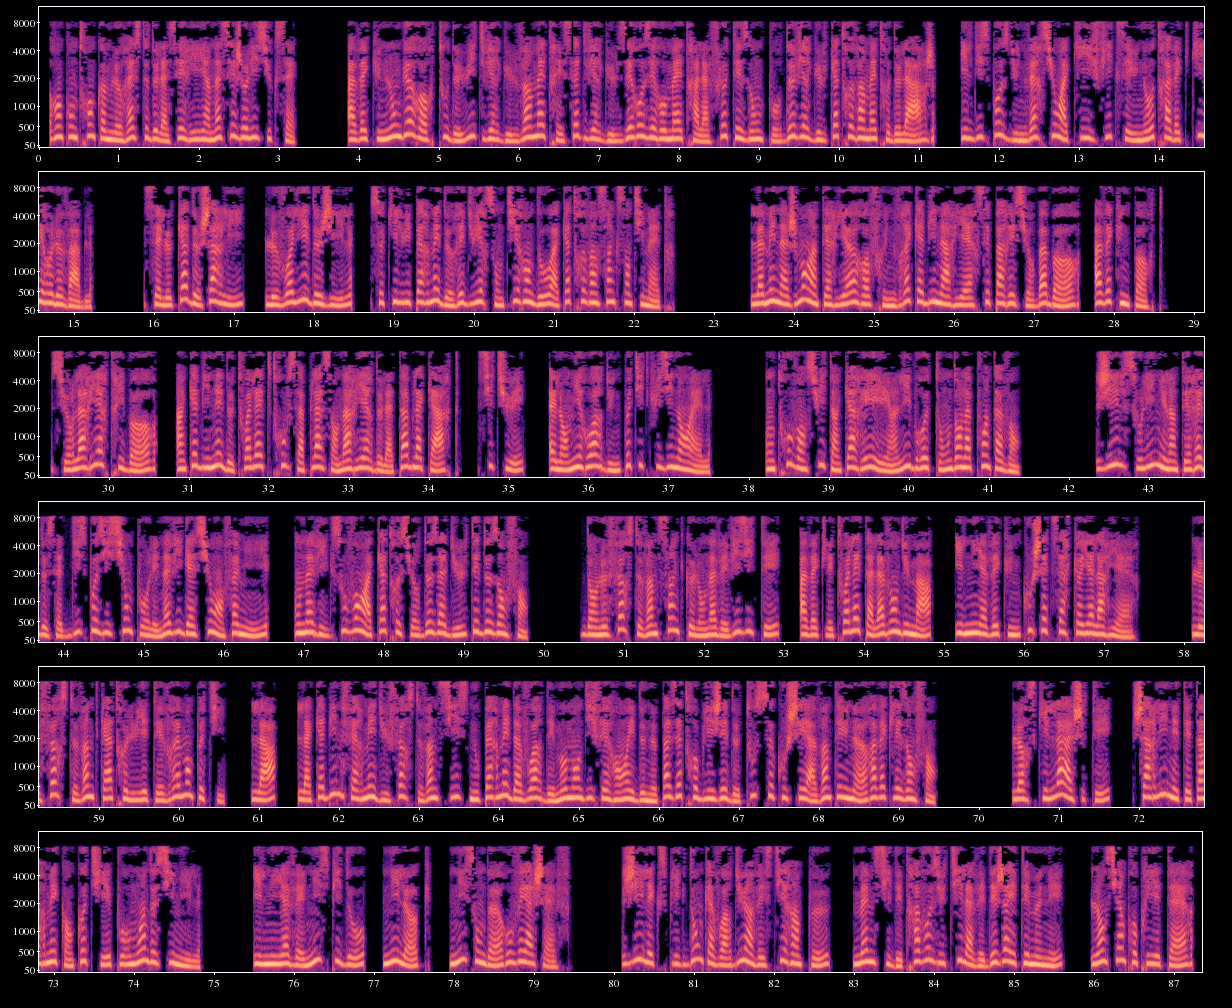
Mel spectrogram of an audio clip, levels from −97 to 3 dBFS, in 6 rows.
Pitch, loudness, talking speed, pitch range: 210 Hz, -18 LUFS, 160 wpm, 175-245 Hz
